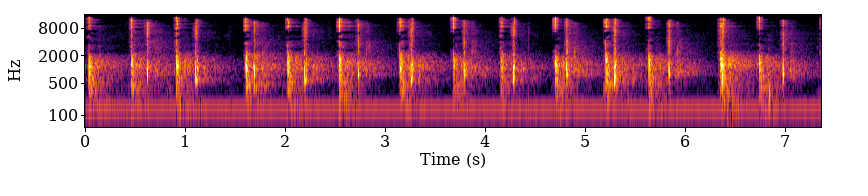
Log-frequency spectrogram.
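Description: Table tennis ball clicking sharply off the racket and the table in a steady run of backhand push strokes, about two strokes a second, each hit closely followed by a bounce. A faint steady low hum runs underneath.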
